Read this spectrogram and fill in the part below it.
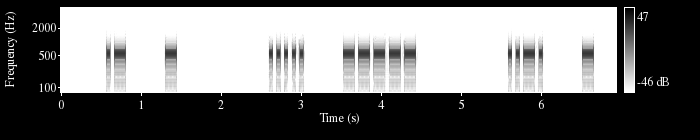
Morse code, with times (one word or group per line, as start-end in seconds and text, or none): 0.6-1.4 AT
2.6-4.4 50
5.6-6.7 FT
